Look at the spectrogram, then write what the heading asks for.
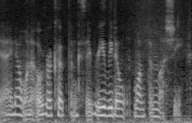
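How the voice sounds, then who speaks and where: A woman speaks in a soft-spoken voice. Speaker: podcast host. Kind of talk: casual chat. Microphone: new microphone.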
